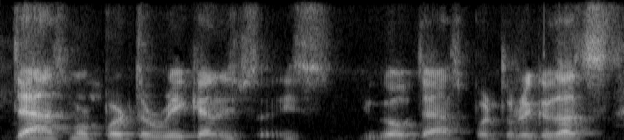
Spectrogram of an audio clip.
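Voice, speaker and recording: A man's voice: on the low side, steady tone, a little fast. A man with a non-native accent on a casual video call, explaining music and dance to a host with many restarts and comparisons. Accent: non-native English speaker. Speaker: guest. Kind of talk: casual live-stream chat. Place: room at home with cameras.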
